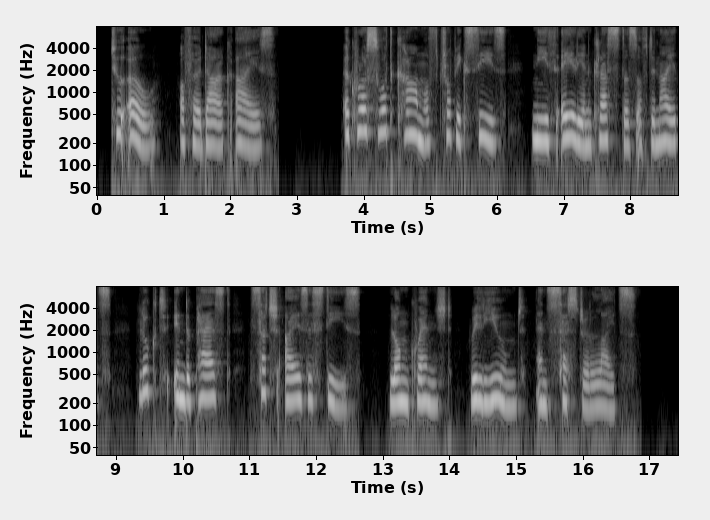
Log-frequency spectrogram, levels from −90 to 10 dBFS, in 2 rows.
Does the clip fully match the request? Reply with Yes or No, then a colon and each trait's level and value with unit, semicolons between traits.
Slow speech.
Yes: slow, 105 wpm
